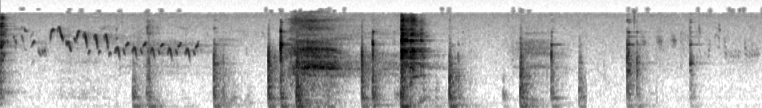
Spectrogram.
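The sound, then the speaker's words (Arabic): Dishes and cutlery clink as food is served at a meal: a run of sharp, bright clatters and knocks in an irregular rhythm, fairly loud, with no talk. “صب الطعام واسكتي. هيا تفضلوا.”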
